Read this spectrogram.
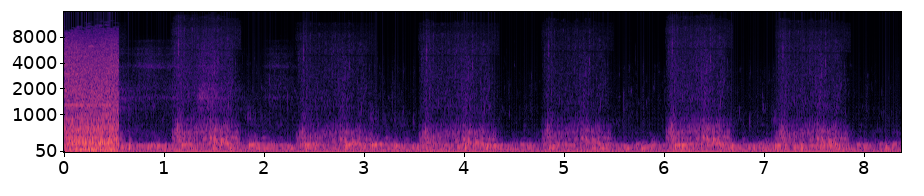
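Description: Water swishes with slow, regular swimming strokes.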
